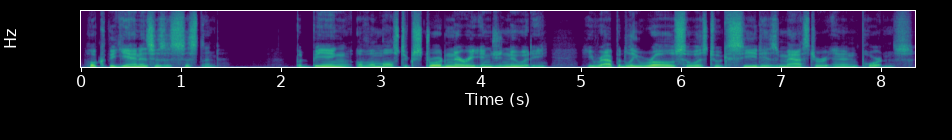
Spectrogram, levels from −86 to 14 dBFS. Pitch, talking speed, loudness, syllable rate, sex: 110 Hz, 165 wpm, -18 LUFS, 5.7 syllables/s, male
